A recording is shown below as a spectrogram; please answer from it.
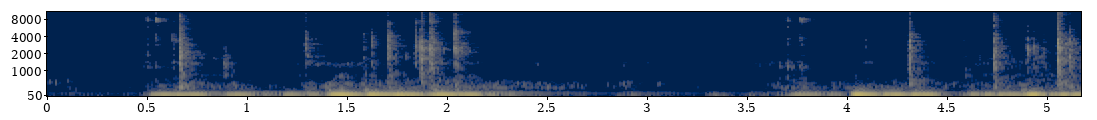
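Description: Computer keys clatter in two close bursts of rapid typing separated by a short pause, with nobody talking.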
